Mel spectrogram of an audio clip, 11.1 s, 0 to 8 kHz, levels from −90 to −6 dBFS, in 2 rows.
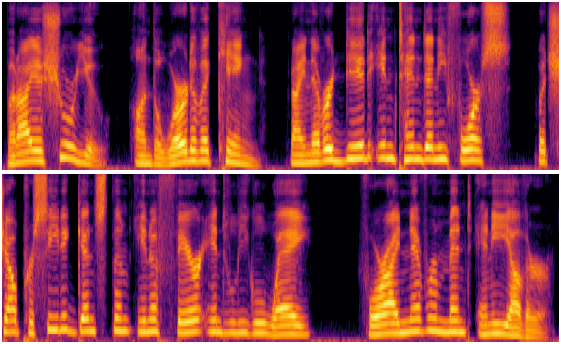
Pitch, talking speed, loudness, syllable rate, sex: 180 Hz, 180 wpm, -18 LUFS, 4.6 syllables/s, male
